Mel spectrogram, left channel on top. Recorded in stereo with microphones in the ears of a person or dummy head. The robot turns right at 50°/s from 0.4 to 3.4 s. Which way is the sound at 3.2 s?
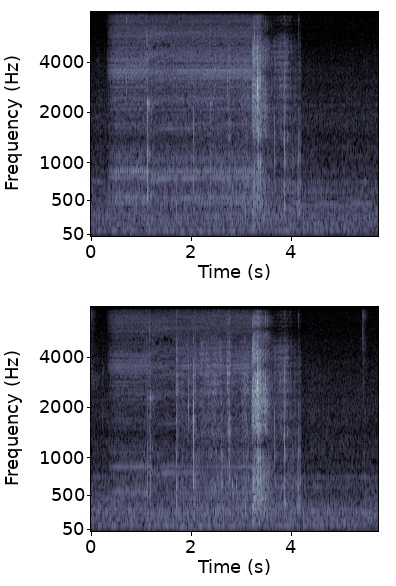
10° right (ahead or behind).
